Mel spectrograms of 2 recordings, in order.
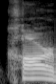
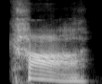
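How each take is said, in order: First: The final R is pronounced. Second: The final R is dropped, Aussie style.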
